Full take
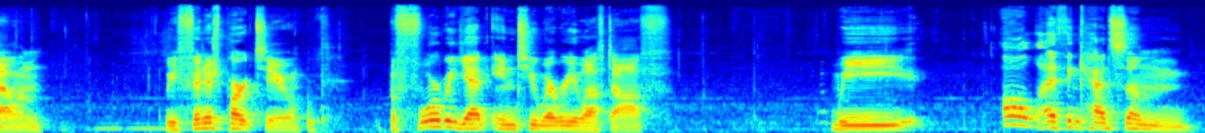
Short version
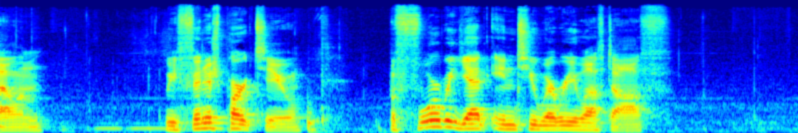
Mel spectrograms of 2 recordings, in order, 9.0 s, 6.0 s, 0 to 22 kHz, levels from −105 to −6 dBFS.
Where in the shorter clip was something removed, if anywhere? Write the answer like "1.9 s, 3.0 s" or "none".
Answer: none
